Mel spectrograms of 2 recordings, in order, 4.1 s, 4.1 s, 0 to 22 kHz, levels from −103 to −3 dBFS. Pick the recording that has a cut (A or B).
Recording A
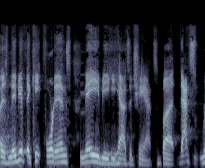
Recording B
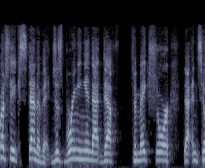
A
